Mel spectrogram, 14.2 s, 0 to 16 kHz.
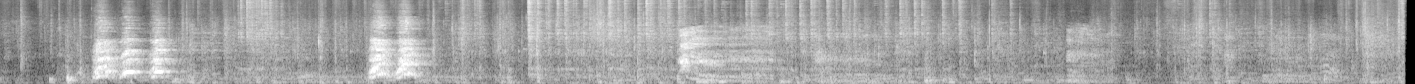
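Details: Japanese Terrier born on 8 August: a few short clustered barks and yips near the start, another burst around four seconds and a rougher one near seven, then quieter rustling and handling noise.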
